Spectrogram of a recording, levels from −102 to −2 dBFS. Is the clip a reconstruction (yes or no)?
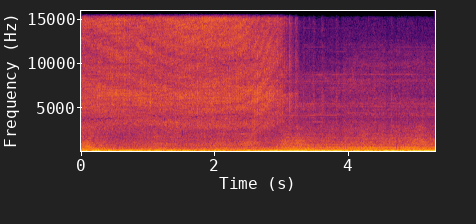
no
